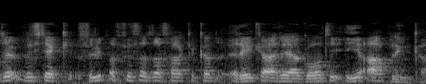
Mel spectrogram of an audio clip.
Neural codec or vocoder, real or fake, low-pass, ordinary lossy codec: none; real; 7.2 kHz; MP3, 32 kbps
